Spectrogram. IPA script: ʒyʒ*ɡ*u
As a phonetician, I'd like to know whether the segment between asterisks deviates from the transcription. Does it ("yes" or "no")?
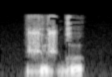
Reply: no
